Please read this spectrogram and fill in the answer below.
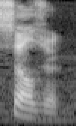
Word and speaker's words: Seljuk: Yeah, this is Seljuk. This is Seluk, however you want to pronounce that. I' I've heard pronounced both ways, but I I usually pronounce it Seluk.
